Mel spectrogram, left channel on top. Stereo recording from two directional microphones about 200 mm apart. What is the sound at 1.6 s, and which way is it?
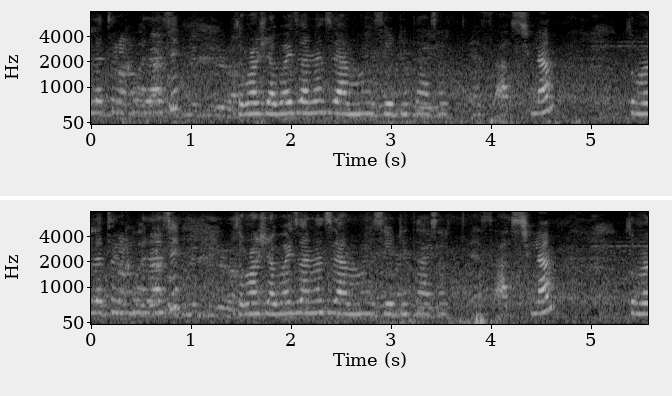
A woman's voice, 10° left (ahead or behind).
